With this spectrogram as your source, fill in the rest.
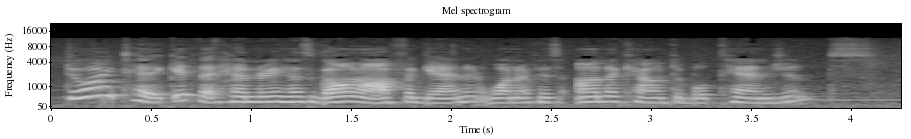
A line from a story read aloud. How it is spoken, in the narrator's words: asked Uncle Parker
